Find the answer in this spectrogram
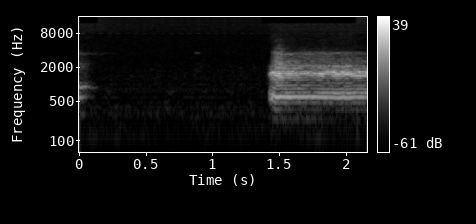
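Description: Near silence for about a second and a half, then a voice holding one long, steady vowel that runs on into speech.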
